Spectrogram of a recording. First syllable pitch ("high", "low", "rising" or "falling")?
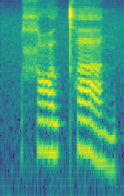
high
